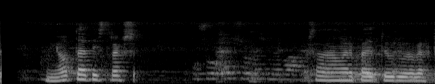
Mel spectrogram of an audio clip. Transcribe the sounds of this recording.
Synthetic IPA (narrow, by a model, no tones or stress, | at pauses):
mjaːwt̪aðθist̪ɾaxs | sθaðhanvaɾɪpajðɪt̪ʏɣɾʏɾavɛr̥k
